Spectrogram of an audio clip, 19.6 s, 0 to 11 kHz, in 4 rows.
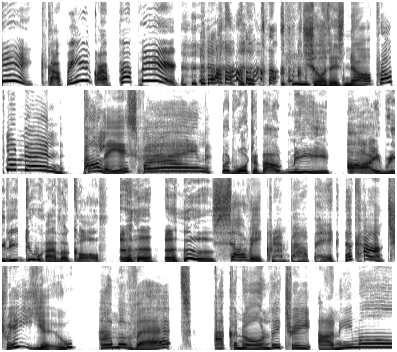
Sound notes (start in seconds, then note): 2.2 giggling; 11.2 coughing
